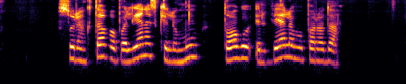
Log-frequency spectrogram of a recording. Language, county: Lithuanian, Vilnius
